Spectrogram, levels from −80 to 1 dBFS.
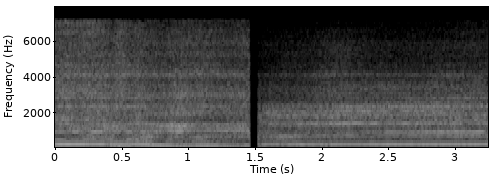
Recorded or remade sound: remade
